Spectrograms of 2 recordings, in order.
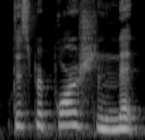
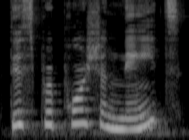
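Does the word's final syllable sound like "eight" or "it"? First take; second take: it; eight. First: The final syllable sounds like "it". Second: The final syllable sounds like "eight". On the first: The speaker calls it right. "이렇게 해서 it 발음으로 끝내주셔야 돼요" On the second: The speaker calls it wrong. "이렇게 읽으시면 안 돼요. ate를 eight라고 읽는 거는"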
